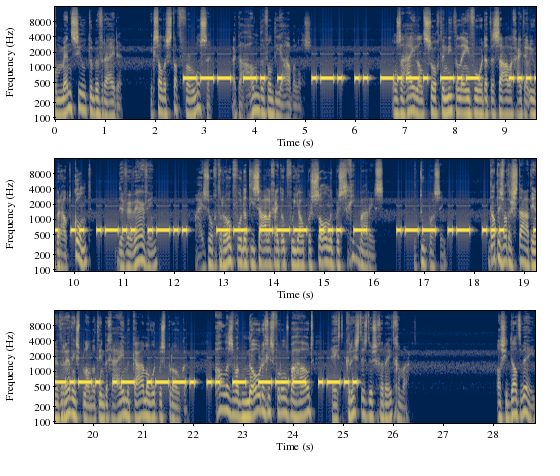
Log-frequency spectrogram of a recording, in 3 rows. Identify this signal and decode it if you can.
Morse code, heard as a keyed tone, machine-sent, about 14 wpm, 620 Hz, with speech in Dutch. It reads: ONE RICK HILL MOST WAS CAPITOL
